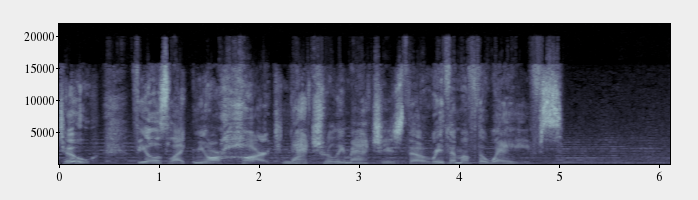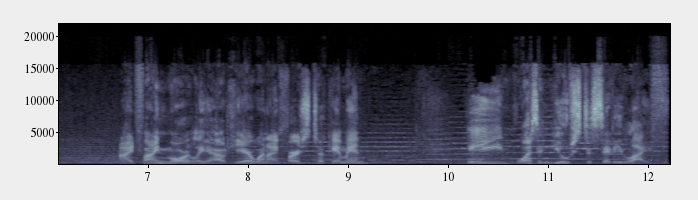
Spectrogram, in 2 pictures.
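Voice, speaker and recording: Animated, kindly fatherly mentor. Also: medium pitch. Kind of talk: video game cutscene acting.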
